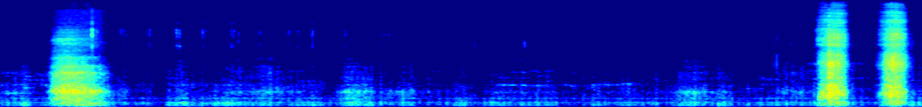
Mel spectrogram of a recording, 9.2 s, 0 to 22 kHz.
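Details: Person with lifelong sudden sneezing fits lasting 3-5 minutes, not allergic and without itching: three loud sneezes, one early and two close together near the end, with quiet breathing between; paroxysmal sneezing.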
